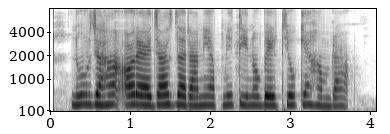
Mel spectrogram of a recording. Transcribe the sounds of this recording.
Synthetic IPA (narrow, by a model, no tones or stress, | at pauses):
nuːɾd͡ʒɐɦãʔɔːɾɛːd͡ʒaːzd̪ɐɾaːniɐpnit̪iːnõbeːʈijõkeɦɐmɾaː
